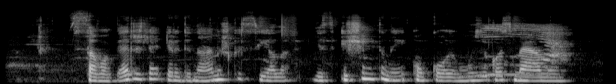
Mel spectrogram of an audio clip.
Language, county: Lithuanian, Klaipėda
